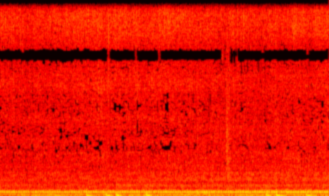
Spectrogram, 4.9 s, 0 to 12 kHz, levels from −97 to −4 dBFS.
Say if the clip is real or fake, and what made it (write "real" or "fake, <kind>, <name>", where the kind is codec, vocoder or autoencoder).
real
